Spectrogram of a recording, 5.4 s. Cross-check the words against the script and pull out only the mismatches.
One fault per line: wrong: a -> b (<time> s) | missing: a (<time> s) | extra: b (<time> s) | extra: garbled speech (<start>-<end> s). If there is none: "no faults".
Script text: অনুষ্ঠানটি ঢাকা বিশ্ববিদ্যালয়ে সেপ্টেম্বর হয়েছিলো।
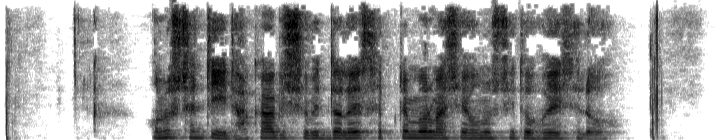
extra: মাসে অনুষ্ঠিত (3.2 s)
